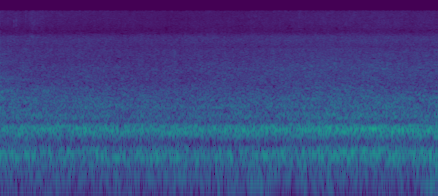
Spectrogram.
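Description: Many honeybees buzzing around the hives in a steady, even hum. The bees are agitated, stirred up by the smell of leftover honey on supers set out for them to lick clean.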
